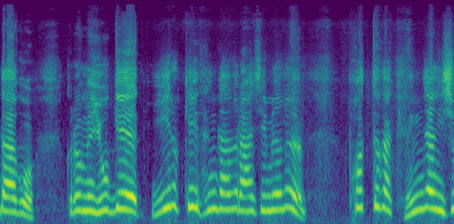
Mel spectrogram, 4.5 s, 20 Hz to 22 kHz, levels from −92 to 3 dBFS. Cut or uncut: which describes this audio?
uncut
